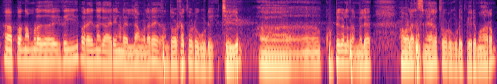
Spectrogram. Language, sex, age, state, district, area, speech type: Malayalam, male, 60+, Kerala, Idukki, rural, spontaneous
